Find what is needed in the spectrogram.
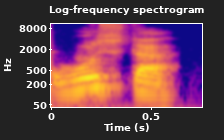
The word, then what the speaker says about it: Worcester: When I was 16, I did a fanzine, and I called it Worcester. W-O-O-S-T-A was the name of the zine. Because that's how people pronounce the city, yeah.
